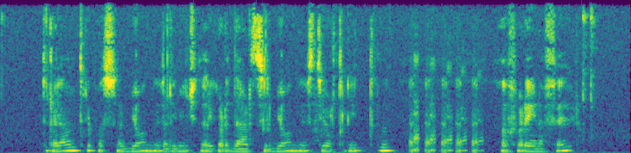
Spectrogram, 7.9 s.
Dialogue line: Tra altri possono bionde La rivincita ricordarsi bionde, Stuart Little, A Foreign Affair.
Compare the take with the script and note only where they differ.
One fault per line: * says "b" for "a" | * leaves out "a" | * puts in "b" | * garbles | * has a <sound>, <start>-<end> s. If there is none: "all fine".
* has a laugh, 5.1-6.1 s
